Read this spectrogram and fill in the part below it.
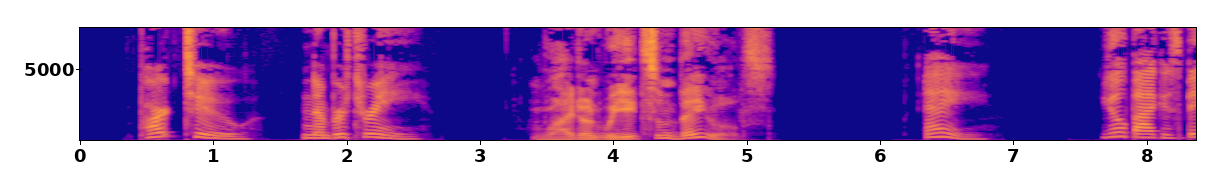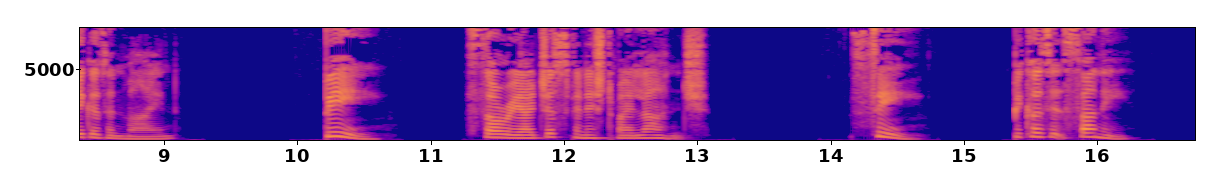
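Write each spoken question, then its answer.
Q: Why don't we eat some bagels?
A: B: Sorry, I just finished my lunch.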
